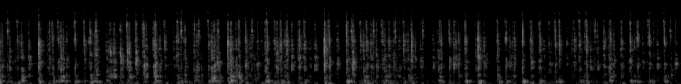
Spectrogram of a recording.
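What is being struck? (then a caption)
Mechanical keyboard with plastic keycaps. Fingertips with short nails type rapidly on a full-size mechanical keyboard with clicky green switches and PBT plastic keycaps. A fast, steady stream of bright, crisp clicks and clacks follows, each keystroke sharp and quickly damped, with little low-end weight.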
